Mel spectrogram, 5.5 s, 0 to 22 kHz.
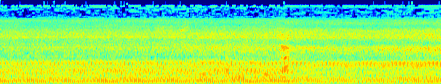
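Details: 2013 VW Fusca TSI: steady idle with a fast, uneven ticking rattle of about four per second. The new timing-chain kit didn't cure it; the intake cam phaser had excessive play even when filled with oil.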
